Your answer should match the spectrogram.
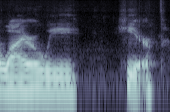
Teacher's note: are we that links a little bit as well and then here is where we have our length that's the stress in that phrase so why are we here um i can rewrite here this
